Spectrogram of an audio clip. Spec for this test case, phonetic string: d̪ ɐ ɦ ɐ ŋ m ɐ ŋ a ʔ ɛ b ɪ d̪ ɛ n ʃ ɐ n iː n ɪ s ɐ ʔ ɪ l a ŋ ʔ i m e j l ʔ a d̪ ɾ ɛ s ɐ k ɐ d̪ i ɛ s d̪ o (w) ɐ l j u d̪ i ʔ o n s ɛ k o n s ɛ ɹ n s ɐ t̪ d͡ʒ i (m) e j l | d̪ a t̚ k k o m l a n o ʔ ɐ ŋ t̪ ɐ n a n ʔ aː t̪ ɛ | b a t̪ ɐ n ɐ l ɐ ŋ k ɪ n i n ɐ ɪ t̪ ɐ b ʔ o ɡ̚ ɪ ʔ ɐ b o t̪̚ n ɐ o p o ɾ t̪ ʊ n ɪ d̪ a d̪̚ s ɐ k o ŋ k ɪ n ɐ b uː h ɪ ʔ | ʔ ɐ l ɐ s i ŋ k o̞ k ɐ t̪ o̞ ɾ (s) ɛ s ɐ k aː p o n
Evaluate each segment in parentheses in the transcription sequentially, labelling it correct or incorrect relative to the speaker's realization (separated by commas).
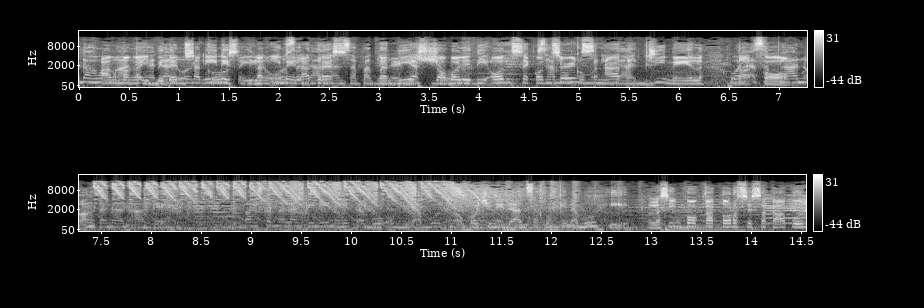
incorrect, correct, correct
